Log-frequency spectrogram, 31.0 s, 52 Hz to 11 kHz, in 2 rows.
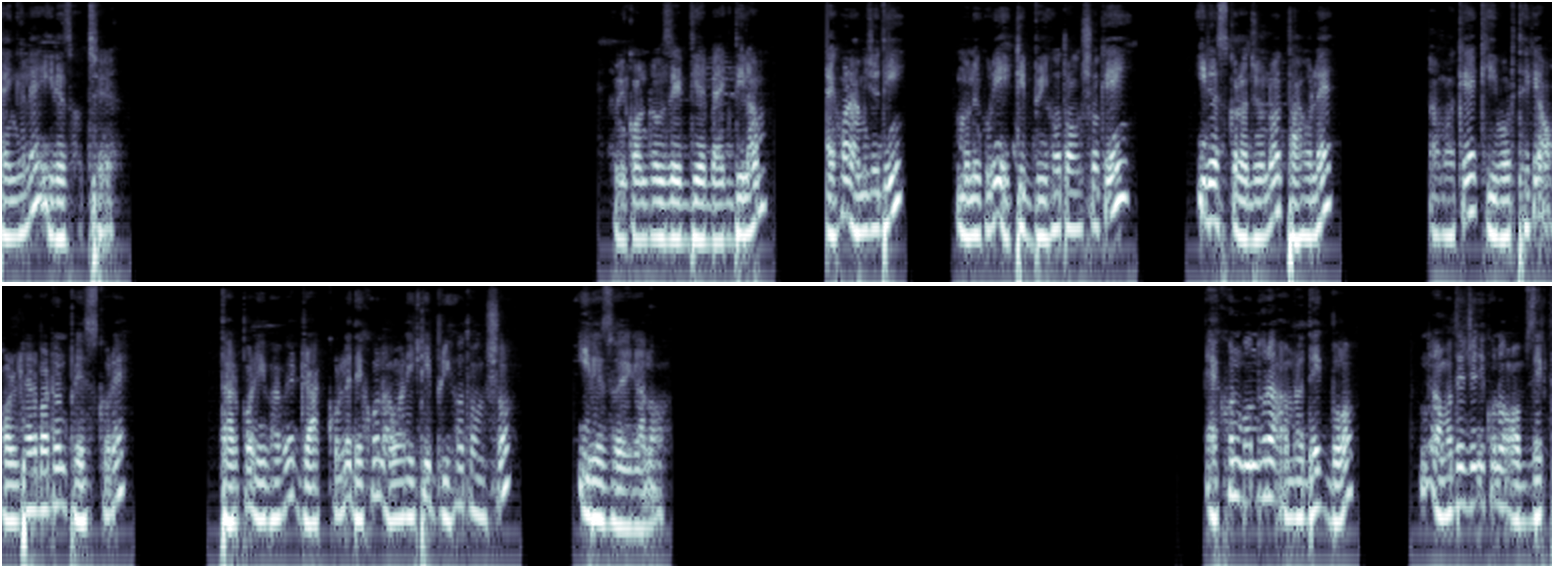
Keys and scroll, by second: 5.2 ctrl+z, 25.4 ctrl+z.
